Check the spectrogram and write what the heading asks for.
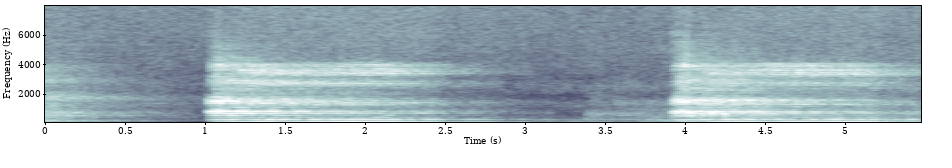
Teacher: Huruf mim memiliki sifat al-ghunnah, yaitu suara dengung yang keluar melalui al-khayshum atau romaiyum tatkala mengucapkan huruf tersebut.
